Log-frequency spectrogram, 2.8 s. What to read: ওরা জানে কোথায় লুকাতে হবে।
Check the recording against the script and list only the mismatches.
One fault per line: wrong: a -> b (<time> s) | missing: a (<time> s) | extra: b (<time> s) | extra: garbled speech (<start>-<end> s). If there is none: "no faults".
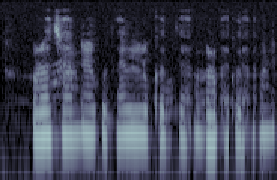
extra: garbled speech (2.0-2.7 s)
